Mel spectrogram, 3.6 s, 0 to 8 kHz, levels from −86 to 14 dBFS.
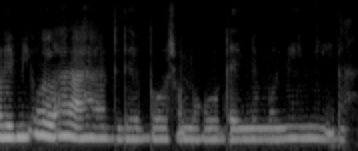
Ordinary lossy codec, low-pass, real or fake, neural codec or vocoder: none; none; fake; codec, 16 kHz, 2 kbps, FreqCodec, smaller model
